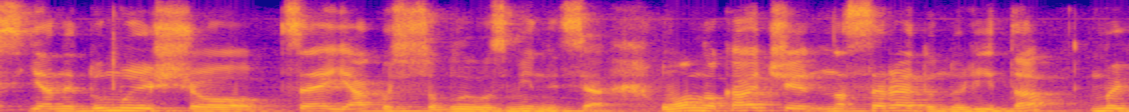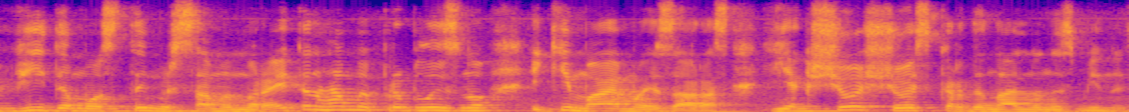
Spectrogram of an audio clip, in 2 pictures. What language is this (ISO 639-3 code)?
ukr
